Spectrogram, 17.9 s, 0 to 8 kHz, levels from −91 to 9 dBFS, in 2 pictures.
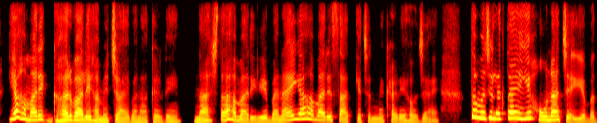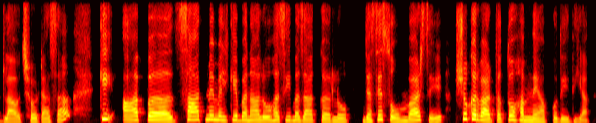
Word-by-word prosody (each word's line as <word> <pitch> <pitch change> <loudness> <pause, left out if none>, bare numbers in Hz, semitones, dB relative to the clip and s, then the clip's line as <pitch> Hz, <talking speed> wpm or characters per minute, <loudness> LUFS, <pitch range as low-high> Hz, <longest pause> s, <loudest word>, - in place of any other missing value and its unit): या 380 +6 +8
हमारे 265 -2 +4
घर 210 +5 +3
वाले 215 -1 +6
हमें 195 -4 0
चाय 175 -2 -2
बना 160 -1 -5
कर 170 -2 -5
दें। 165 +2 -6 0.3
नाश्ता 205 +5 +1
हमारे 210 -6 -1
लिए 200 +1 -1
बनाएँ 225 +7 0
या 320 +1 +3
हमारे 250 -5 +1
साथ 215 -5 -2
किचन 180 -1 -7
में 180 0 -6
खड़े 175 -3 -4
हो 185 -3 -6
जाएँ। 170 +4 -9 0.5
तो 450 - +6
मुझे 380 0 +4
लगता 340 +1 +3
है 375 0 +6
ये 345 +2 +3
होना 250 +2 +5
चाहिए 175 -8 -3
बदलाव 170 +1 -5
छोटा-सा 185 +1 -4 0.5
कि 320 0 +4 0.2
आप 240 +3 +1 0.5
साथ 270 +3 +3
में 270 0 0
मिल 250 -3 -2
के 255 0 -2
बना 220 -2 -2
लो 220 +1 -1
हँसी-मजाक 220 -2 -3
कर 205 -3 -3
लो 190 0 -5 0.2
जैसे 200 +7 -1
सोमवार 220 -2 0
से 205 -4 -5 0.2
शुक्रवार 290 -9 +3
तक 205 - -3
तो 265 - +3
हमने 200 -4 0
आपको 175 +1 -6
दे 155 -2 -6
दिया, 165 +3 -12
210 Hz, 170 wpm, -20 LUFS, 185-250 Hz, 0.5 s, या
